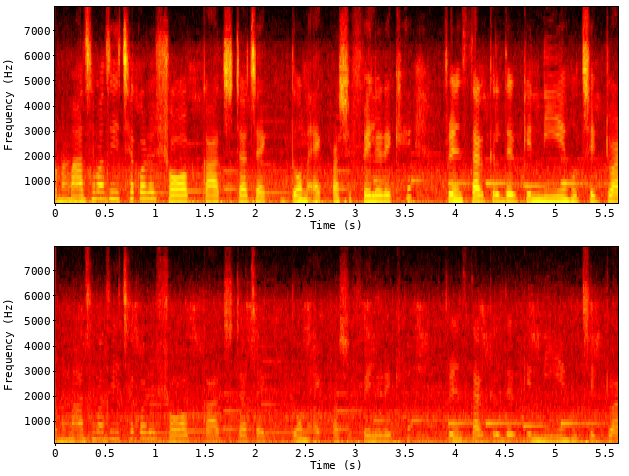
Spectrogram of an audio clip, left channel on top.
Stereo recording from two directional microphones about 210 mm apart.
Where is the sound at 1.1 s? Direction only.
40° left (ahead or behind).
